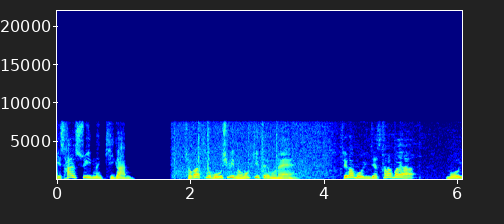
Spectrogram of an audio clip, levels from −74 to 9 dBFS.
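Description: Noise suppressor artifacts run through the whole clip: the background is pulled down by about 13 dB between phrases and swells back under the speech. Around 1.5 s the room noise jumps by roughly 25 dB, and from 1.69 to 3.95 s the noise suppressor is catching up. Its noise estimate lags, so the louder noise passes with only about 5 dB of reduction before sinking over 2.26 s. That gradual settling distinguishes it from a gain or gate change.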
